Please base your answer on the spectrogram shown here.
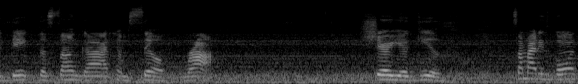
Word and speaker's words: Ra: I'm gonna make it real quick. It says, the perfect time is now. Say yes and show up. Ra, pronounced Ra or Re, was the god of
